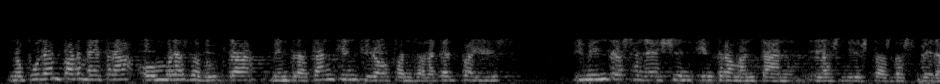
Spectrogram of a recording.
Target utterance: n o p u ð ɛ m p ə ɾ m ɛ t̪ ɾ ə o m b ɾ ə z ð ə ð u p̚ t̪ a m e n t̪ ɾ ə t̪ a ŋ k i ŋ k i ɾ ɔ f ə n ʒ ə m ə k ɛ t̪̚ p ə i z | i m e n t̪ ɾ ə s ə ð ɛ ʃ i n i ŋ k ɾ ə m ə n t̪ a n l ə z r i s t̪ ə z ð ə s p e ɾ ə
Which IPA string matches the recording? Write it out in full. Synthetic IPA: n o p u ð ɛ m p ə ɾ m ɛ t̪ ɾ ə o m b ɾ ə z ð ə ð u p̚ t̪ ə m e n t̪ ɾ ə t̪ a ŋ k i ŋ k i ɾ ɔ f ə n z ə n ə k ɛ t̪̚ p ə i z | i m e n t̪ ɾ ə s ə ɣ ɛ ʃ i n i ŋ k ɾ ə m ə n t̪ a n l ə z ʎ i s t̪ ə z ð ə s p e ɾ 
